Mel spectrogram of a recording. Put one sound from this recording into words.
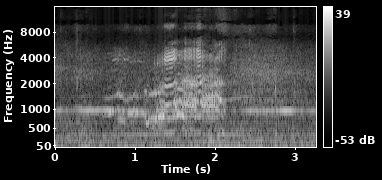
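A young child shouts excitedly nearby.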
